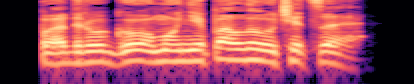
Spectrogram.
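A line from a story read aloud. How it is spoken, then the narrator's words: Growled. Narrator (Russian): прорычал отец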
